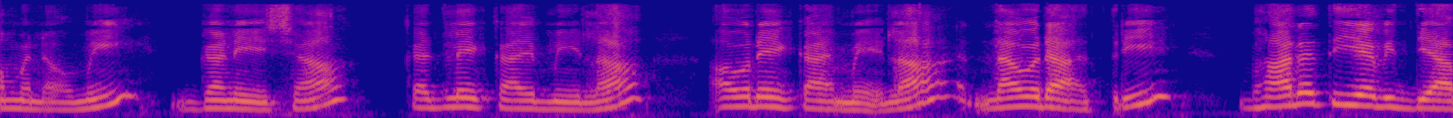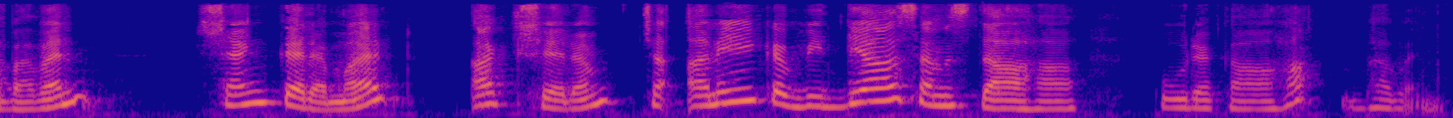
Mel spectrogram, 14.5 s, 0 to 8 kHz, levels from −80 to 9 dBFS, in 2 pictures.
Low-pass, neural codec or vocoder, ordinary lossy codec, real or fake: 7.2 kHz; codec, 16 kHz, 4.8 kbps, FACodec; AAC, 32 kbps; fake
